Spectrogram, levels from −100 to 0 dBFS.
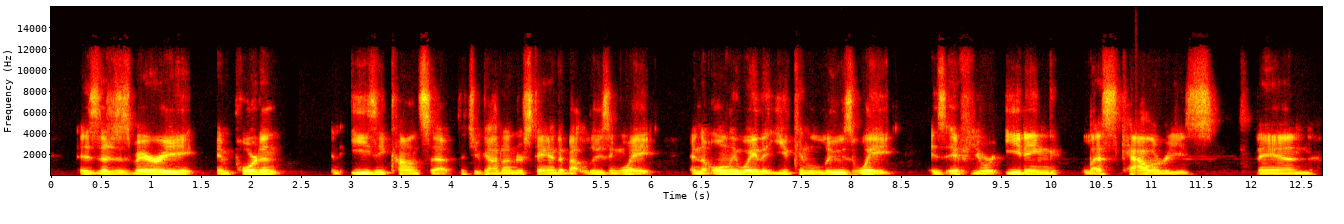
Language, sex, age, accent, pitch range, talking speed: English, male, 20-39, American, 105-120 Hz, 150 wpm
